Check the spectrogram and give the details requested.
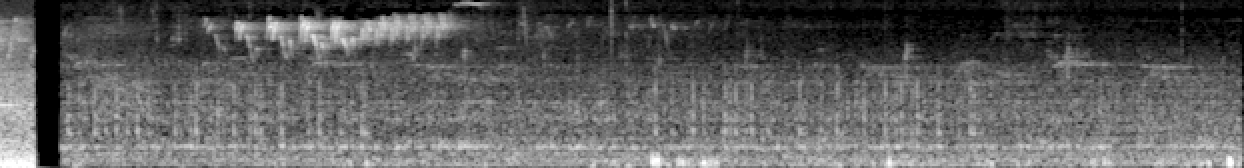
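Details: Northern Parula giving its less familiar song, which can be mistaken for a Cerulean Warbler, on a mid-May spring migration morning: a quick series of high, buzzy notes climbing over two seconds to a sharp final note, over low wind rumble.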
